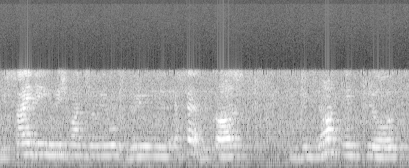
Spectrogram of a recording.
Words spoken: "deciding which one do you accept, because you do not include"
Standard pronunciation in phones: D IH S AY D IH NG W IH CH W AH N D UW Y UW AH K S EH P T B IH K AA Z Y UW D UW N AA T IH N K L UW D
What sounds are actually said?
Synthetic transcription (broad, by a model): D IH S AY D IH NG W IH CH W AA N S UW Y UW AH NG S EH T B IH K AA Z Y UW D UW N AA T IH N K L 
